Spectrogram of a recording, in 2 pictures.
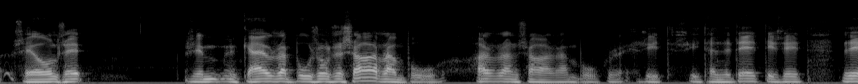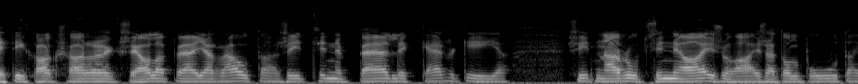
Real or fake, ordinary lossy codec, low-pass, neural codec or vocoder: real; none; 14.4 kHz; none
